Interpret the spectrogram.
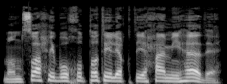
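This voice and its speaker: A man voicing a proud, stern male mafia boss who speaks slowly and commands. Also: on the high side, animated, no room sound, clean studio sound, pitched above the performer's own voice, natural voice. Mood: angry.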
